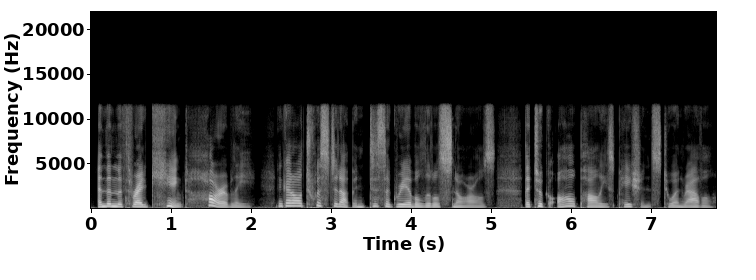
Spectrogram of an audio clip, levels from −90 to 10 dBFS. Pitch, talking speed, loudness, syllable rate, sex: 200 Hz, 170 wpm, -20 LUFS, 5.0 syllables/s, female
